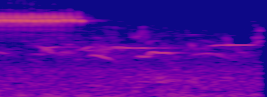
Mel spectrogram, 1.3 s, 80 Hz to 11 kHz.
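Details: A Grasshopper Warbler in Maridalen, Oslo, on 1 June 2022, gives a brief, high, insect-like reeling trill of very fast ticking pulses that stops abruptly; faint whistled notes from other birds follow.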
